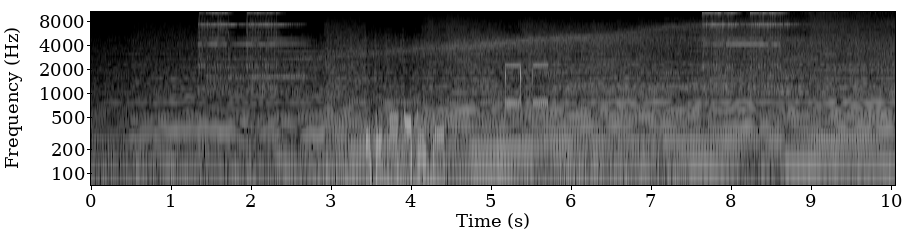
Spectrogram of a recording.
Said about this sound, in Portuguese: Eu vou rodar a vinheta aqui.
